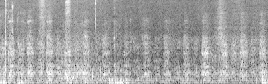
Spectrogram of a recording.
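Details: Siberian Husky panting after looking tired, a rapid soft breathy rhythm of about two and a half breaths per second, with a person speaking softly nearby.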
